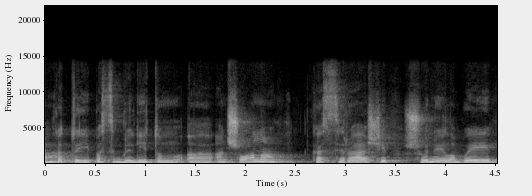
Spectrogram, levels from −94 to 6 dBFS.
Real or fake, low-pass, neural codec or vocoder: real; 14.4 kHz; none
